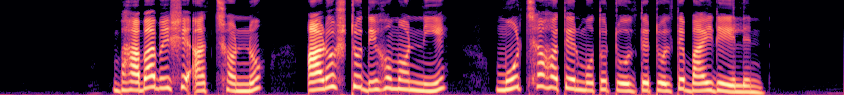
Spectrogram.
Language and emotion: Bengali, neutral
